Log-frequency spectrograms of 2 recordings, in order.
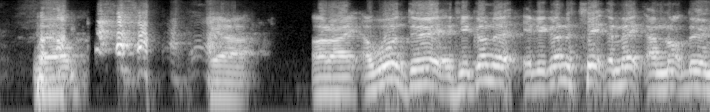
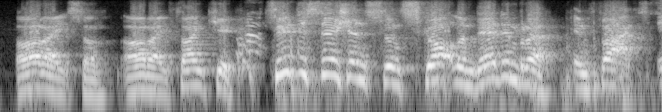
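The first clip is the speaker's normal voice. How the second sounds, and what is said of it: Put-on Scottish accent. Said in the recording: “has promised to do it in the Scottish accent ... if I do the whole thing in a Scottish accent”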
